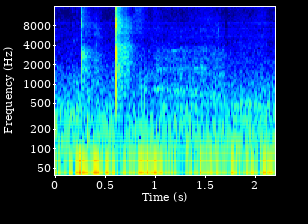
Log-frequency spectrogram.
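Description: Three short sharp clicks within the first second, the last one the loudest, over faint room tone.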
